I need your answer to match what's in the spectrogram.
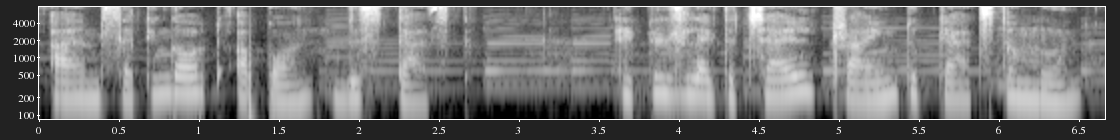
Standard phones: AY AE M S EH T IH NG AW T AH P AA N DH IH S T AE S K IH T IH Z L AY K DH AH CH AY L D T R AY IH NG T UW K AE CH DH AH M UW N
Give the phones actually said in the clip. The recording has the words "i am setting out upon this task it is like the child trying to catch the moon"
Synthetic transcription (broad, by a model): AY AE M S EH T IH NG AW T AH P AA N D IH S T AE S K IH T IH Z L AY K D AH CH AY L D T R AY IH NG T UW K AE CH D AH M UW N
